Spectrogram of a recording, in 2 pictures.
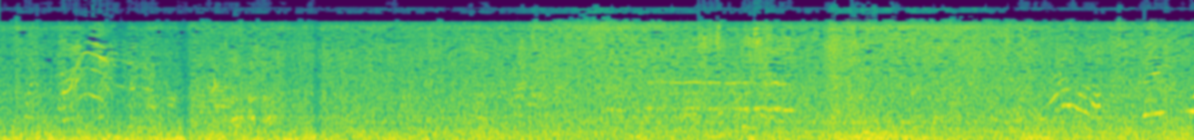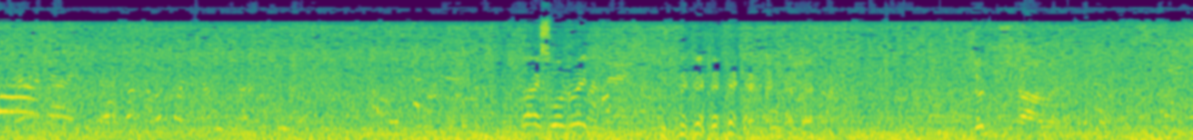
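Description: Water rushes and splashes loudly and steadily.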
